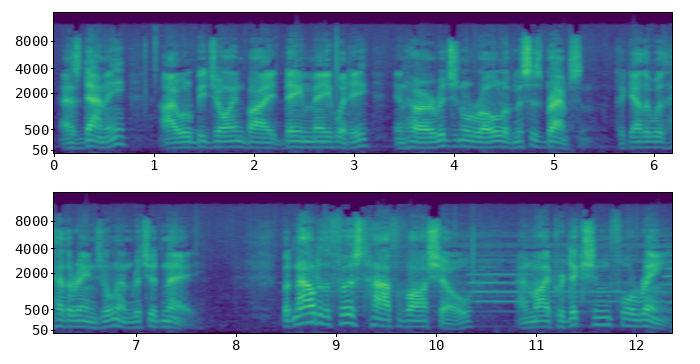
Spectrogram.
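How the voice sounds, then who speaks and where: A man narrating a 1940s radio drama as host, formal, measured and theatrical in his scripted delivery. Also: mid-range voice, pushed and bright, poor audio. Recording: old radio broadcast.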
